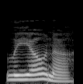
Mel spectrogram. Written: liona

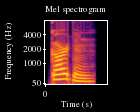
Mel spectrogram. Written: garton

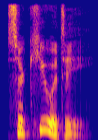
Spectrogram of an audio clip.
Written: circuity

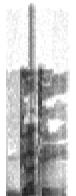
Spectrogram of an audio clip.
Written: gutty

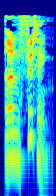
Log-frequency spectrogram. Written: unfitting

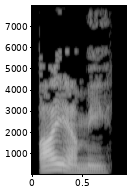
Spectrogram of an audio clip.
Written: ayami

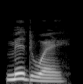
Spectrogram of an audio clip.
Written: midway

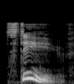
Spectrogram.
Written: steeve

